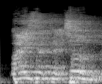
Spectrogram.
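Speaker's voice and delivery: high, loud jeer; shouted taunt. Acted. Neighbour yelling from the upstairs window, taunting shout. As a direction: call it out like a heckler. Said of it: "le gritaba".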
